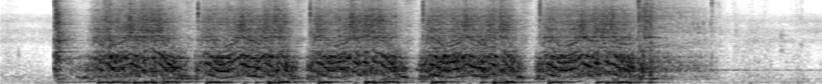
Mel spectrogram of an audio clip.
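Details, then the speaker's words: Engine with Quadrajet carburetor, fresh batteries, hot battery cable: long even cranking bursts with faint catches that never take; fuel dumping at carburetor, owner suspects fuel pump pumping too much. Cranks but will not start. "is dumping fuel up here it's almost like she's got too much is there a possibility that that pump is too much pumping I don't know something ain't sounding quite right"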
